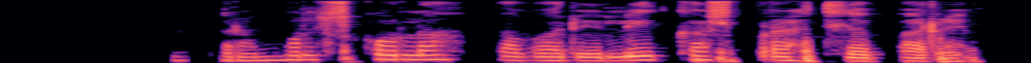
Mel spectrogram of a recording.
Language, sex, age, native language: Icelandic, female, 50-59, Icelandic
